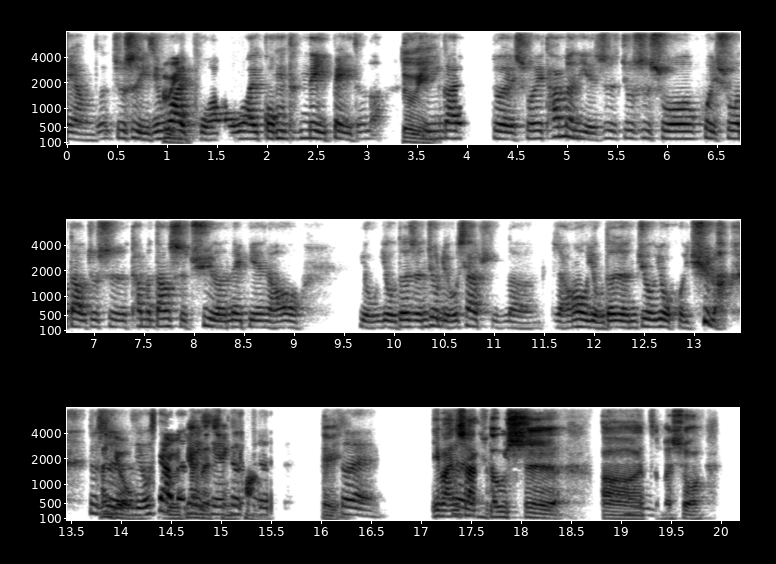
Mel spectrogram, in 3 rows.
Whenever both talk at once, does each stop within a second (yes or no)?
no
